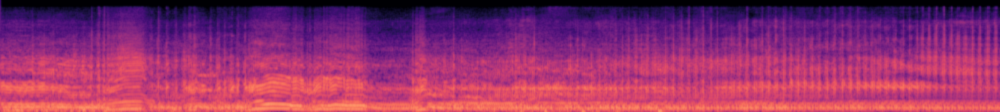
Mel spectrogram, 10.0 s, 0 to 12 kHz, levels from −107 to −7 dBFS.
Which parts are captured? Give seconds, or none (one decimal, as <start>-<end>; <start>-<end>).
0.0-0.5; 2.9-5.3; 6.1-6.6; 9.2-10.0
